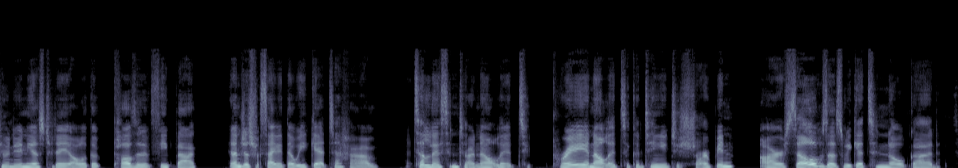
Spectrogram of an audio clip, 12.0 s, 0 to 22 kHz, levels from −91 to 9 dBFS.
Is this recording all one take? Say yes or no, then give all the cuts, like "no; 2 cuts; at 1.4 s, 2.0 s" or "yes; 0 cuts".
no; 3 cuts; at 3.2 s, 5.2 s, 5.8 s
